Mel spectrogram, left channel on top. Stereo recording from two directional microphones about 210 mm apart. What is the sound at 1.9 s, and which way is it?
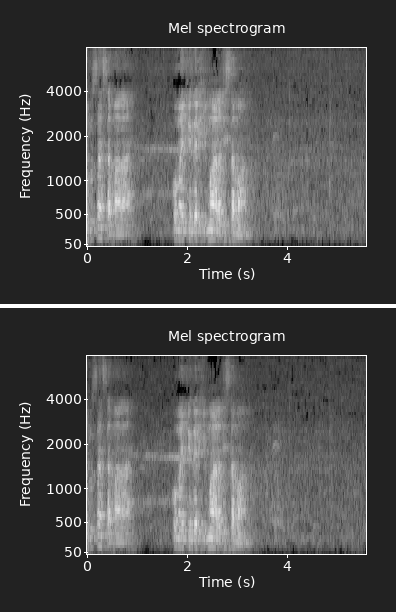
Speech, 10° right (ahead or behind).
